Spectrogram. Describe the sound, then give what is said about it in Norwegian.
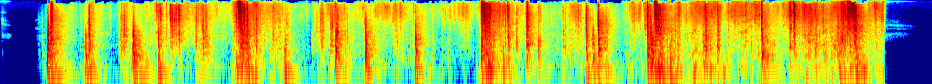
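Wooden boundary posts and bands torn down at a court assembly ground: a rapid flurry of heavy thunks, cracks and splintering knocks in irregular bursts separated by short gaps, with no voices. “Gunhild får sin bror til å rive ned viljebåndene som representerer at Vittinget er satt og lager grenser for hvor du kan bære våpen.”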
